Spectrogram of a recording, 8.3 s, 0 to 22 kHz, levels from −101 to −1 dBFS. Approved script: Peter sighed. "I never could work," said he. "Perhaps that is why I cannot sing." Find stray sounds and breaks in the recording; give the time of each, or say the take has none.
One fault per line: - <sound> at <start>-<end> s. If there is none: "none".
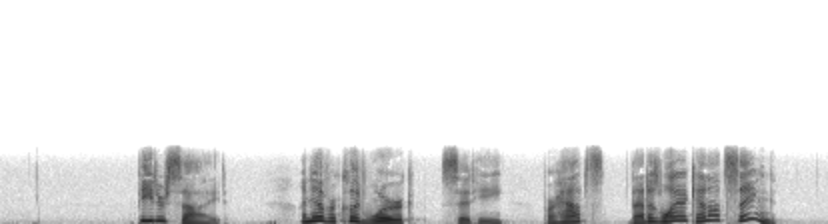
none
